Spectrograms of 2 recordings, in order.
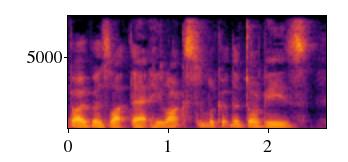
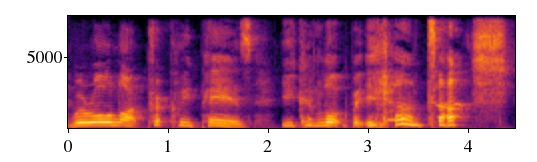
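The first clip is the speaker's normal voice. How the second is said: joking with a laugh, slow and louder; half joking; 4 semitones higher, 7 dB louder, slower than usual. Retold or imitated. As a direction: tease them playfully, laughing at the end. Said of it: "half jokingly".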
